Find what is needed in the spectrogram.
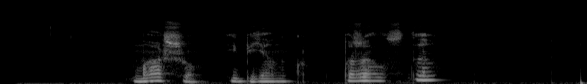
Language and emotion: Russian, sad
